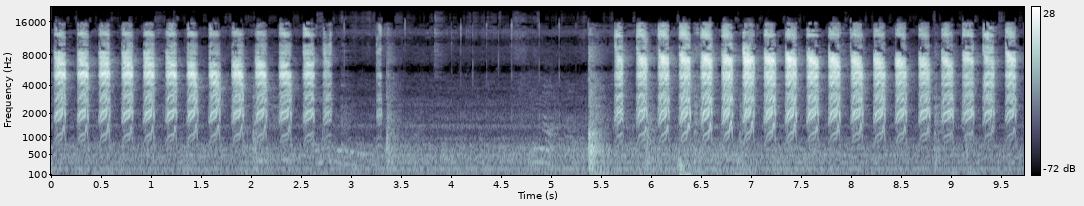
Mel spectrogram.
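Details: Finch chick, 22 days old, being hand-fed indoors, makes shrill, harsh begging notes repeated steadily about twice a second. The calling pauses for a few quiet seconds, then resumes just as insistently.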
